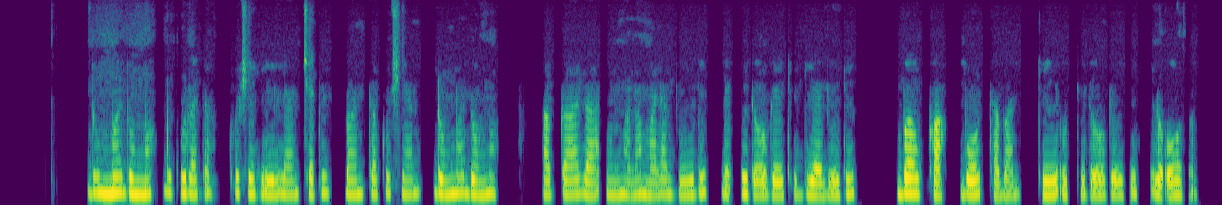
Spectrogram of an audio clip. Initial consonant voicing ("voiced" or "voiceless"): voiced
